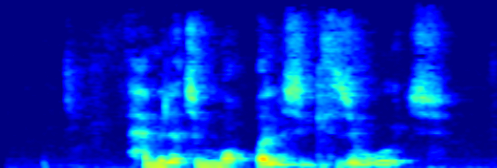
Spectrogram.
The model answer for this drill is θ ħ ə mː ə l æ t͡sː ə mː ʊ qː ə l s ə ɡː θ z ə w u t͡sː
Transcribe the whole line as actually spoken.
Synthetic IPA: θ ħ ə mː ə l æ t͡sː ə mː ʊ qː ə l s ə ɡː θ z ə w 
